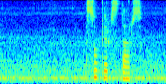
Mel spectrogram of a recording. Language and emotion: Russian, neutral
